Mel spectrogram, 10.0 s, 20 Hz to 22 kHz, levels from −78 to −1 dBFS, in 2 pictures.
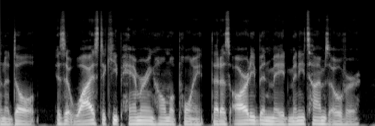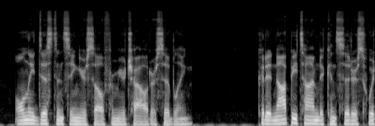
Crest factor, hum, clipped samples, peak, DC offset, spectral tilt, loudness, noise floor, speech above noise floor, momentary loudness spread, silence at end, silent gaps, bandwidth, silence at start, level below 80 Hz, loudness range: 16 dB; none; under 0.1%; -2 dBFS; under 0.1%; -6.5 dB/octave; -18 LUFS; -45 dBFS; 28 dB; 9 LU; 0 s; none; 14.5 kHz; 0 s; -36 dBFS; 2 LU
